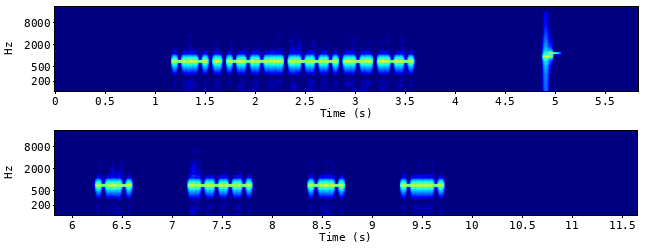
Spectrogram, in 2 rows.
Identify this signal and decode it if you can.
Morse code, heard as a keyed tone, about 36 wpm, spaced as for 21 wpm, 700 Hz. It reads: KE8JRW K1KX
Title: USA Call Signs - 6x Character Spacing - 35wpm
